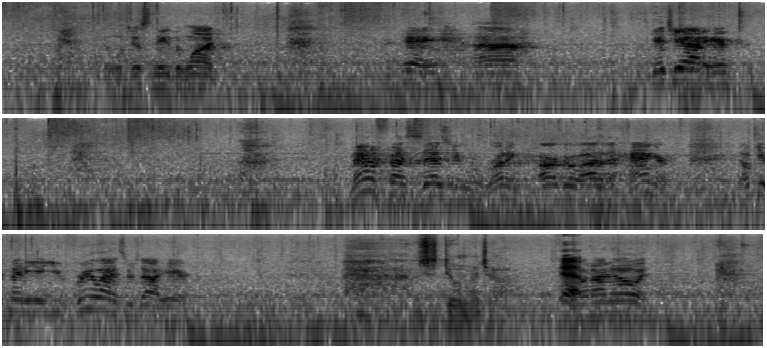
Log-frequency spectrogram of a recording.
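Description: A young man talks calmly into a headset microphone.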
